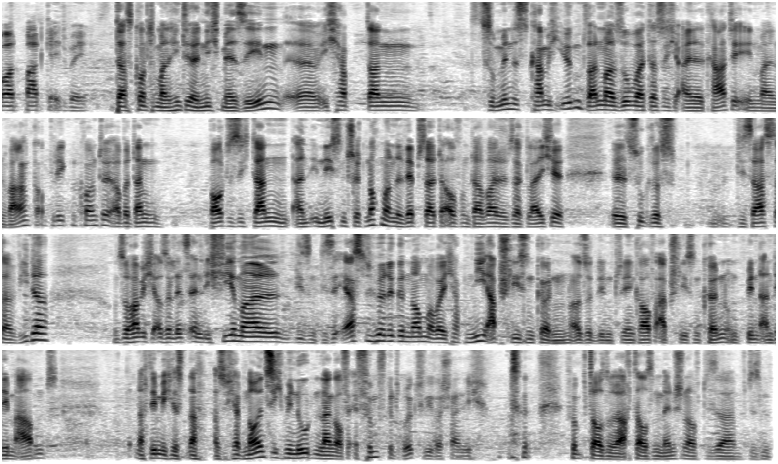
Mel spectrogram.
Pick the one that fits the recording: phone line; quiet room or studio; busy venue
busy venue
